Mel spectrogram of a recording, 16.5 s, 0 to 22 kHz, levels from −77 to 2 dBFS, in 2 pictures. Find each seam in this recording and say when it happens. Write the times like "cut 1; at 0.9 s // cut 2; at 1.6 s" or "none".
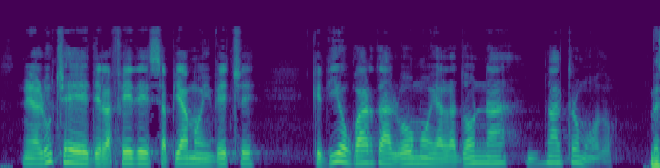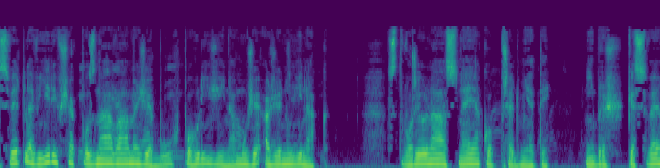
none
